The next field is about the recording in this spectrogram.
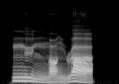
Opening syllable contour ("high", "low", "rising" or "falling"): falling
